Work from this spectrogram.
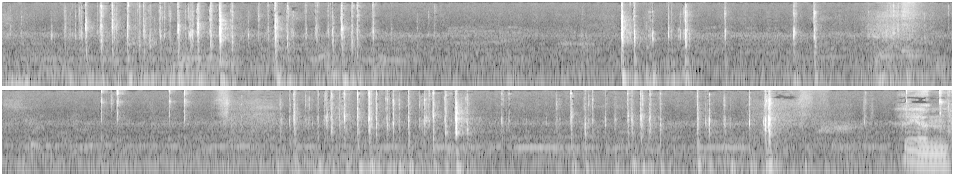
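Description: Keys clatter on a computer keyboard in bursts of quick taps as a new Google password is typed, close and fairly quiet, with brief pauses between runs of keystrokes.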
